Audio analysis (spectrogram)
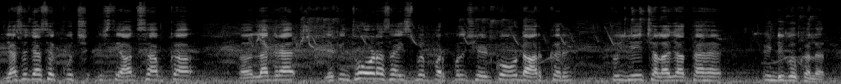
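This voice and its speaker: A man teaching a health and yoga lesson, explaining in plain words and often pausing with fillers. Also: high-pitched, fairly even intonation, noisy background. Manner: explanatory, with frequent hesitation fillers.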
